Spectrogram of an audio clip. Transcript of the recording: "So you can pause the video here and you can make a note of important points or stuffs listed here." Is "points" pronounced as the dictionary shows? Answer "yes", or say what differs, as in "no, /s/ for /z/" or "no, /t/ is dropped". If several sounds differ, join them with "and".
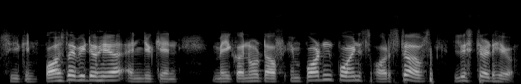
yes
